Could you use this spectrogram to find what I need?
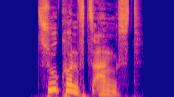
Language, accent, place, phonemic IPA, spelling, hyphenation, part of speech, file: German, Germany, Berlin, /ˈt͡suːkʊnft͡sˌʔaŋst/, Zukunftsangst, Zu‧kunfts‧angst, noun, De-Zukunftsangst.ogg
- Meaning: angst about the future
